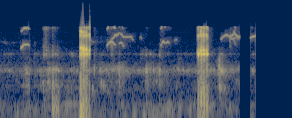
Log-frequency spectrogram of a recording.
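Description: American kestrel nestlings begging during a feeding, a string of thin chirps and squeals that bend up and down in pitch, broken by two short, loud, harsh bursts close to the microphone a little under two seconds apart.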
